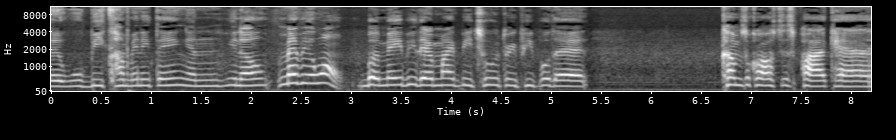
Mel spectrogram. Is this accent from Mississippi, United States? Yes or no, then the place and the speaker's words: yes; Bucks, Mississippi, United States; now in California, United States; my hometown of Bucks, Mississippi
